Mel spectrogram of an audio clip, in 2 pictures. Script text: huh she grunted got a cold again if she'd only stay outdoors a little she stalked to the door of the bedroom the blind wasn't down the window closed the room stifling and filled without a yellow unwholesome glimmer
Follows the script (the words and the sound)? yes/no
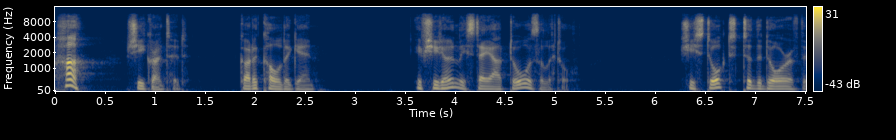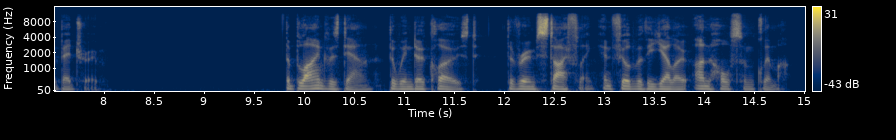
no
